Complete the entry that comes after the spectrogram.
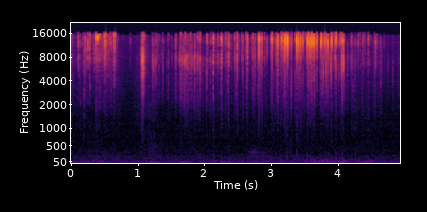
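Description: Fingernails scratch and roll over the beads of a pearl bead necklace, whose pearls later fell apart. The result is a quiet, continuous run of bright, crisp scratching and tiny clicking ticks over a faint low rumble, with a few sharper taps standing out.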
